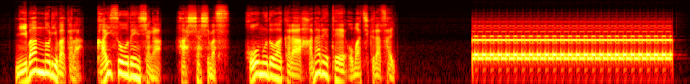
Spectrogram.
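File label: departure non-service, station announcement, Fukuoka city subway; 発車-回送列車; 福岡市地下鉄 空港線・箱崎線 中洲川端駅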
